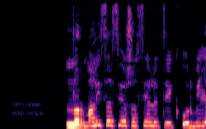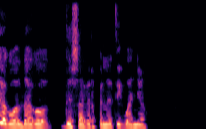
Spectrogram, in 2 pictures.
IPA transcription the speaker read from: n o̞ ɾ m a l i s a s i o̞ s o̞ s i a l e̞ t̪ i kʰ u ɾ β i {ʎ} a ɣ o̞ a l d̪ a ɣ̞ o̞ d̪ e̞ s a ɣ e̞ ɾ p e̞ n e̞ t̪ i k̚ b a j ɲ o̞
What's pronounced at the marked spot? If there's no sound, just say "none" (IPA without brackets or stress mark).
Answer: ʎ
